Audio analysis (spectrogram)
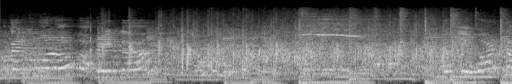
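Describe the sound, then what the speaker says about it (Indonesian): Students clapping for the school TV crew at a school TV launch event. The applause sits under loud music with a strong bass line, and a voice is audible through it. "Baik, tepukan gemuruh buat mereka."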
